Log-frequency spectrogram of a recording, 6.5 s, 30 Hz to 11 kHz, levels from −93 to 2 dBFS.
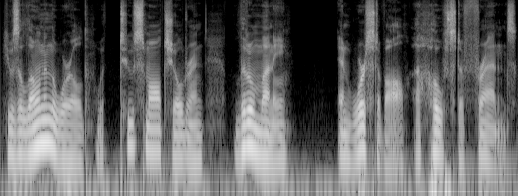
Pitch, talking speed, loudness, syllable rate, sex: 95 Hz, 185 wpm, -19 LUFS, 4.9 syllables/s, male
